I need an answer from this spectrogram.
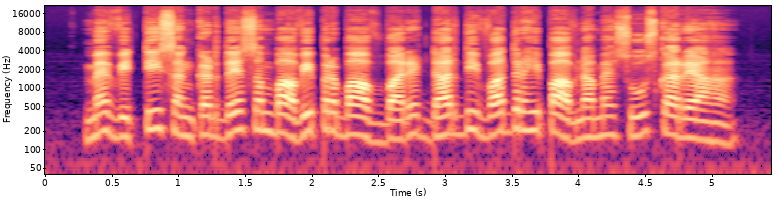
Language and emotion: Punjabi, fearful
